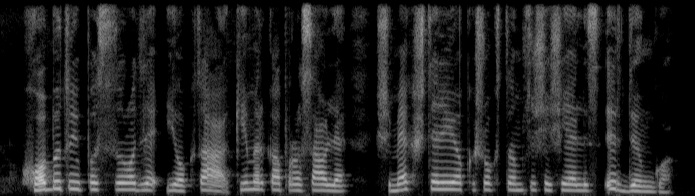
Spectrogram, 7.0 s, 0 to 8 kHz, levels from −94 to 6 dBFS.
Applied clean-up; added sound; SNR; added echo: none; none; none; none.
